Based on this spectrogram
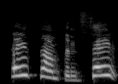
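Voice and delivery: high, eager pestering; excited. Retold or imitated. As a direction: beg them to speak. Retold New Yorkers pestering.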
